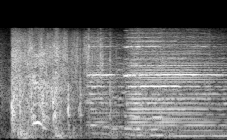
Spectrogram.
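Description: The locked plywood door of Dr. Van Arthur's office is smashed open in one loud, splintering crash lasting about a second, then a steady sustained tone hums on underneath with no one speaking.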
